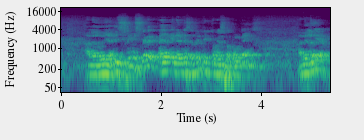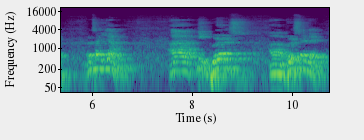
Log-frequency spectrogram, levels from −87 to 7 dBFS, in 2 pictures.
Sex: male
